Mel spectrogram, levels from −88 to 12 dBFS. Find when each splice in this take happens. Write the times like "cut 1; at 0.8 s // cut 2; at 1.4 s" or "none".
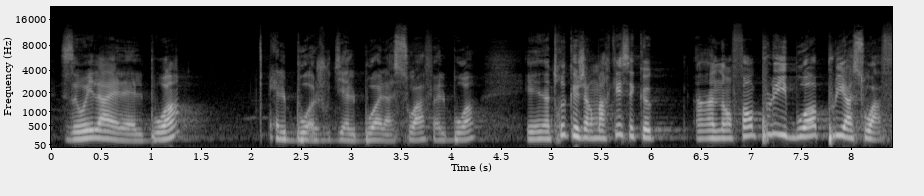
none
